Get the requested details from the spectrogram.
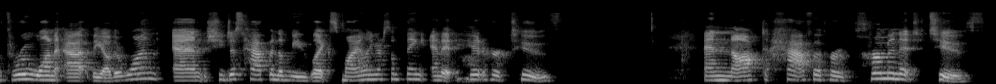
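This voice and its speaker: Brief: middle-aged woman, candid rambling storyteller, mid pitch, roomy echo. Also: fairly bright tone. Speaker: podcast guest, online course expert. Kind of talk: casual interview chat.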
